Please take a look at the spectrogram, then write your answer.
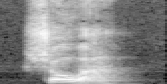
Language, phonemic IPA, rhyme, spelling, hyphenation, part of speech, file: Dutch, /ˈsoː.aː/, -oːaː, soa, soa, noun, Nl-soa.ogg
- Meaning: acronym of seksueel overdraagbare aandoening (“STD, sexually transmitted disease”)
